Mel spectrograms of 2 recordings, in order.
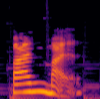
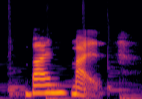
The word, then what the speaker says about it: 반말: word number 364 ban Mal ban Mal it is pronounced is a two syllable word the first syllable is Ban second syllable is Mal pronounce it with me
